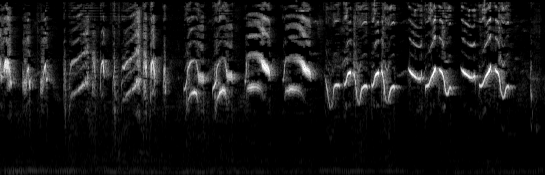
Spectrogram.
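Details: A Chinese hwamei of a wild-caught Central Highlands, Vietnam, mountain-forest strain sings a loud, varied run of rich, looping whistles, quick clipped notes at first, then slower slurred phrases repeated about twice a second.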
